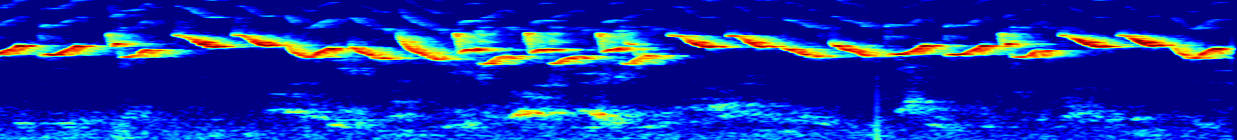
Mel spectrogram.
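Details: Chestnut-bellied seed finch (curió) singing in the Ana Dias style: a rapid, continuous run of bright, slurred whistled notes with rising and falling sweeps, tumbling almost without pause, with faint low background murmur.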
